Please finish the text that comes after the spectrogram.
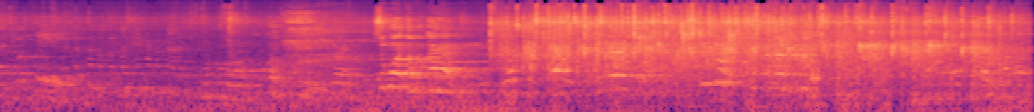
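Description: A children's audience at an Easter church celebration breaks into loud, sustained applause that swells midway and continues to the end, with an adult voice talking over the start.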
